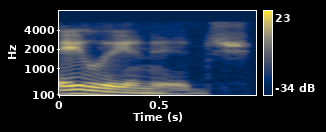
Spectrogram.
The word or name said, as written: alienage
